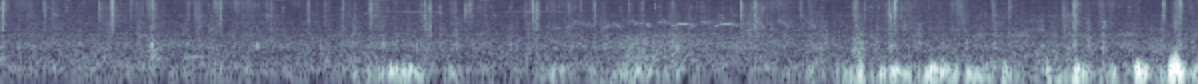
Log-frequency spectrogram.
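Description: Hoofbeats of a three-year-old American Quarter Horse mare moving over arena sand: faint, dull, uneven thuds that grow louder in the second half.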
